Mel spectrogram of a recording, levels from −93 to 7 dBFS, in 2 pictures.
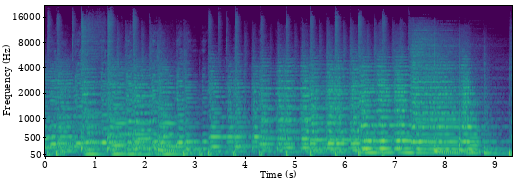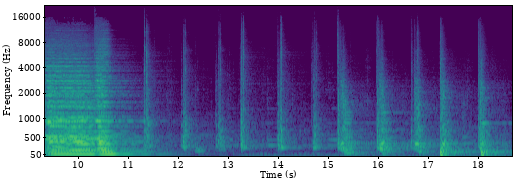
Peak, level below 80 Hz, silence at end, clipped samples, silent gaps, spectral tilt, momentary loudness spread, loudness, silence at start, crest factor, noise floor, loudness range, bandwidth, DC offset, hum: -4 dBFS; -32 dBFS; 0.2 s; under 0.1%; none; -6.5 dB/octave; 21 LU; -22 LUFS; 0 s; 18 dB; -54 dBFS; 21 LU; 17.5 kHz; under 0.1%; none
